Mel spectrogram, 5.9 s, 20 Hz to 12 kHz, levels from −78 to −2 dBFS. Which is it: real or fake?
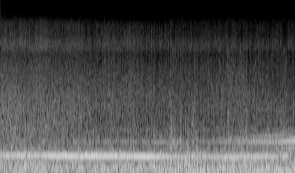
real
